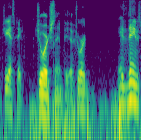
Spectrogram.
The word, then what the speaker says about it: Georges: George St. Pierre. George. His name's pronounced Georges.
